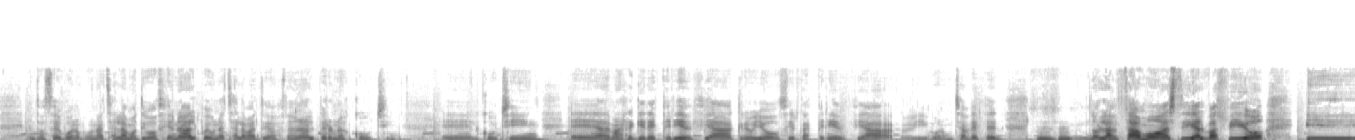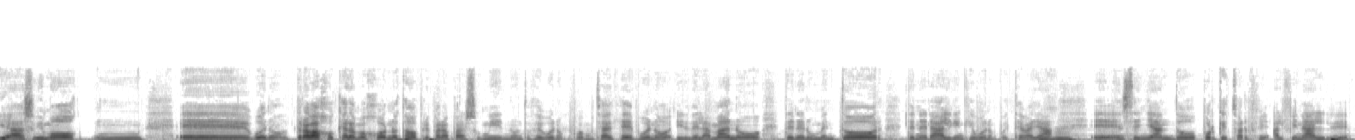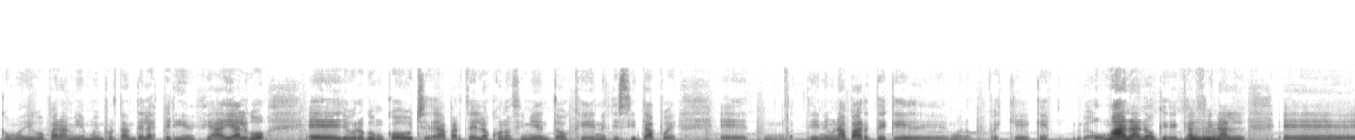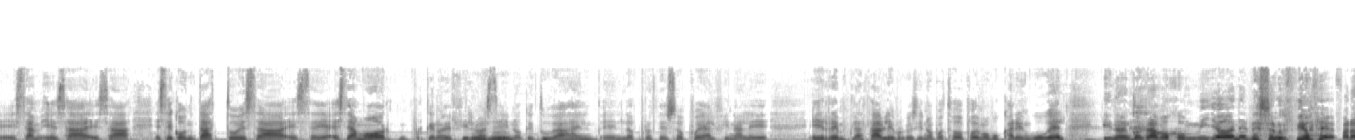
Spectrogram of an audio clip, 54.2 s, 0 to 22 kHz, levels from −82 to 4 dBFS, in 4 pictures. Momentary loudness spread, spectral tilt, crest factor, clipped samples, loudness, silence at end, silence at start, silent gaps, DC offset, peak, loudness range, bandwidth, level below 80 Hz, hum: 17 LU; -5 dB/octave; 24 dB; under 0.1%; -29 LUFS; 0 s; 0 s; none; under 0.1%; -6 dBFS; 11 LU; 11.5 kHz; -40 dBFS; none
